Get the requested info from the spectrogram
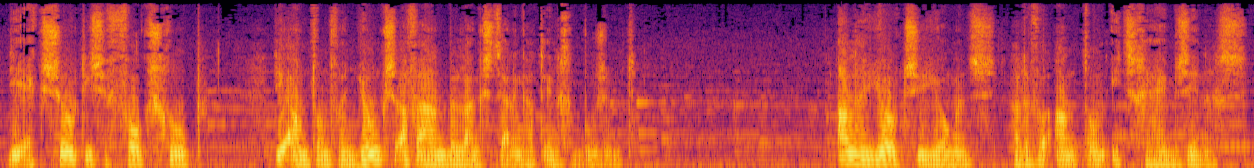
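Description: A man narrating a radio play in a measured, even storytelling manner. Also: deep voice.

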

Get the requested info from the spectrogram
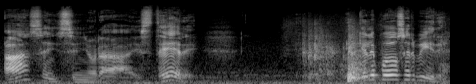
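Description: A man's voice: medium pitch, wildly swooping pitch, slow, heavy background noise. An actor playing an evasive, flustered town mayor in a radio drama, stammering as he stalls.

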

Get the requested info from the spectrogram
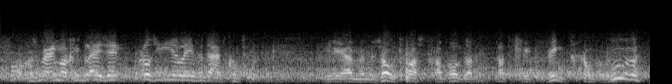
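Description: A man's voice: high voice, brisk, close to an everyday voice. A man playing an agitated, argumentative train passenger in a radio play. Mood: indignant. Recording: dull radio recording, loud train noise.

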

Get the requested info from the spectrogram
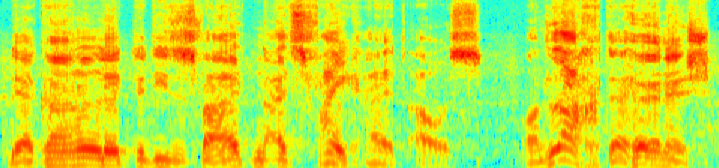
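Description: Male narrator, mid-pitched, dramatic and highly animated storytelling, 1960s radio play, faint record noise. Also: unhurried. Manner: theatrical, suspenseful delivery.

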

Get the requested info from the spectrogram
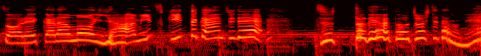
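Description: A flighty, nosy young woman with a very high, girlish voice. Her chatty radio drama delivery swings up and down in pitch, coaxing and gossipy, with music faintly behind her. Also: expressive, fairly quick, a bit bright. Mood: excited gossip. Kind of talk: radio drama acting, casual conversational Japanese.

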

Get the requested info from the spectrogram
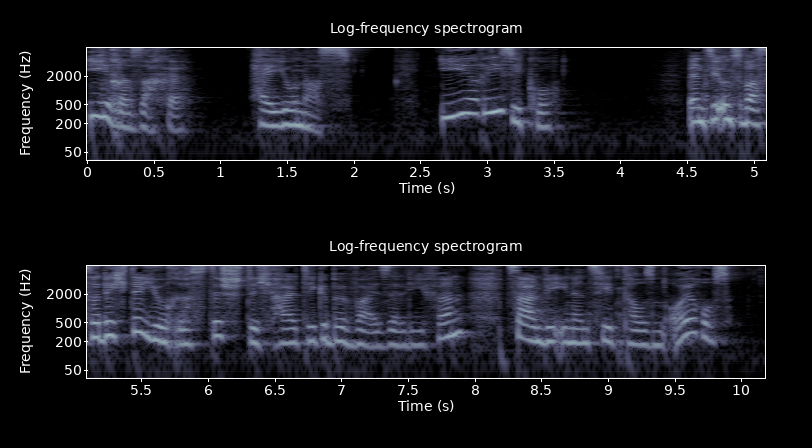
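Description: Cool, haughty young executive. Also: female voice, medium pitch, big pitch swings, unhurried, warm tone, slightly rough. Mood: cold, dismissive. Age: young adult. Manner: formal, businesslike, clipped. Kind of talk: German radio drama acting.

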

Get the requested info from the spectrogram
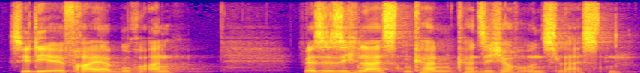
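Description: An actor playing a cold, manipulative doctor in a crime radio drama, speaking in a measured, condescending, commanding way. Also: male voice, fairly low pitch, creaky. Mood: calm, commanding. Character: controlling male doctor, cold manipulative cult-like mastermind. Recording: music playing behind the voice.

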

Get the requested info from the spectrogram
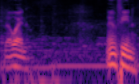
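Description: A man's voice: fairly low pitch, fairly even intonation, measured pace, dark tone. Argentine man chatting, faint music behind. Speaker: radio co-host. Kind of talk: casual chat, giving opinions.

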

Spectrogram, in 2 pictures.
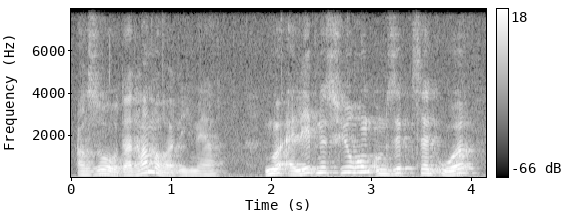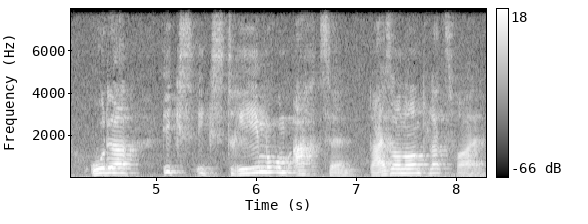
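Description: An actor playing a casual, blunt ticket seller in a radio drama, offhand, colloquial and slightly cheeky. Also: male voice, sits high, wildly swooping pitch, normal speed, echoey room, slight background noise. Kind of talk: naturalistic radio drama dialogue.

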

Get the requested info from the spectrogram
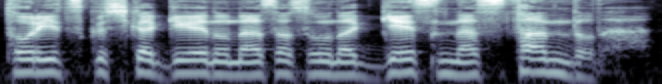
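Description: An actor playing a tough, coolly defiant teenage boy in an audio drama, gruff and curt. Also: fairly high pitch, steady tone, brisk, sharp tone. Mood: grim. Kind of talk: theatrical Japanese audio drama acting.

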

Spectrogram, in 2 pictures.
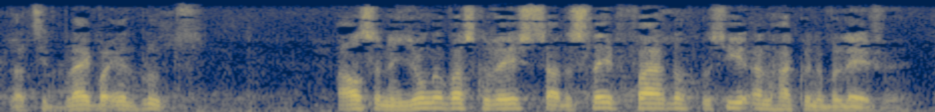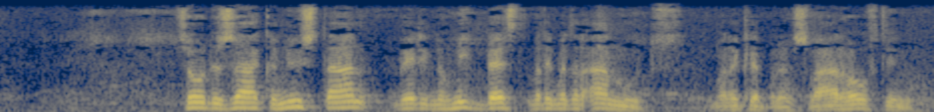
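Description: An actor playing an ambitious, proud tugboat captain in a period drama, firm and businesslike. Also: male voice, medium pitch, lively intonation, normal speed, a little mellow, natural voice. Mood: reading aloud. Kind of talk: acted period drama dialogue.

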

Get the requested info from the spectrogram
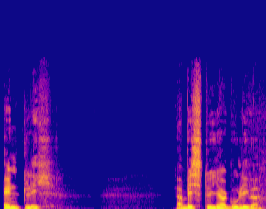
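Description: Ailing old detective, lowish voice, wry, terse, shrewd, radio crime drama, dry sound. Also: male voice, slow pace, a little mellow, dry recording. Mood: relieved, expectant. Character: sick old male police inspector, shrewd and wry.

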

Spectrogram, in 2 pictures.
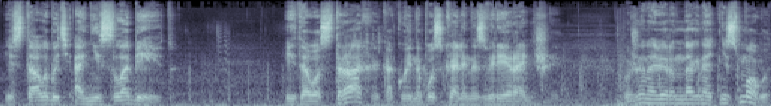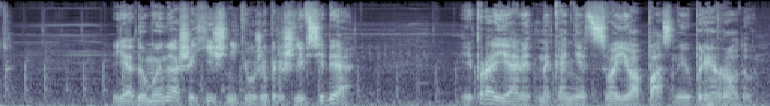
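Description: A man's voice: fairly low pitch, brisk, music in the background, natural voice. An actor playing a determined, risk-taking man in an audio drama, arguing insistently and persuasively with rhetorical questions. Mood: insistent, fervent. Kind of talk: dramatic audio play acting.

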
